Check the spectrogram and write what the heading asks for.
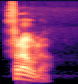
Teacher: when the arabs native speakers say kind of fast so they end up saying fraula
